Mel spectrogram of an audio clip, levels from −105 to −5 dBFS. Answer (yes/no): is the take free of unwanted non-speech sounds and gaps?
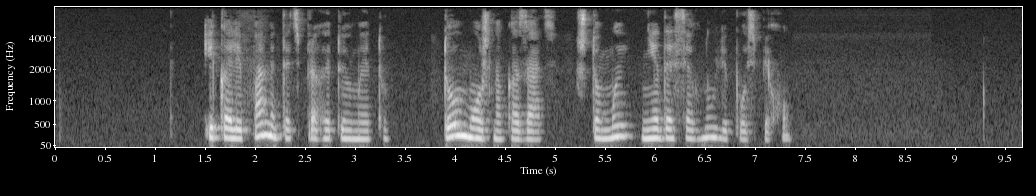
yes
